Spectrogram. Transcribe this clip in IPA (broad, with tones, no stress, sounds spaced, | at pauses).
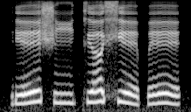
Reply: ɾʲ eː˩˥ ʃ iː˨ kʲ ɜ˧˥ xʲ eː˥˩ p e˧˥˧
